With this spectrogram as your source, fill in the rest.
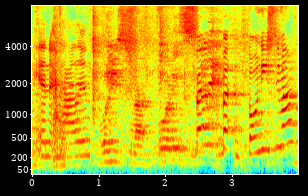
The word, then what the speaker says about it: buonissima: Buonissima. Buonissima. But buonissima? Buona. No, buonissima. Buonissima. That's how it's B-U-O.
